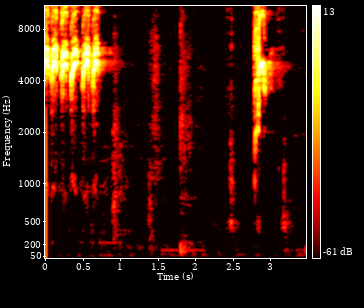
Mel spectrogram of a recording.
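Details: Lure sound of a sooty-headed bulbul meant to draw a quick reply: five fast, clear, high notes open the recording, followed by a pause and one more sharp chirp near the end.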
